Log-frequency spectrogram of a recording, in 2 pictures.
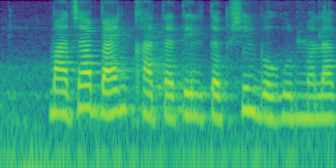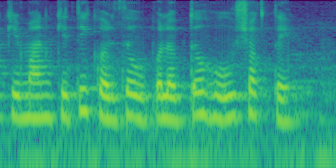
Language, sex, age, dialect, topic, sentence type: Marathi, female, 18-24, Northern Konkan, banking, question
